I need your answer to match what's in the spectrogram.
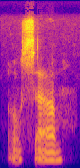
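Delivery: softly murmuring. Reaching out to a grieving man slumped on the ground, murmured. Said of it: "he murmurs".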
